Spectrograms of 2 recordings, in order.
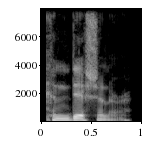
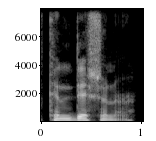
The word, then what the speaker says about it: conditioner: and this is conditioner be careful of the pronunciation it's not conditioner it's conditioner the first vowel is a conditioner conditioner and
